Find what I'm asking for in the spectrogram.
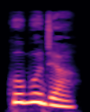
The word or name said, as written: ಕುಬುಜ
